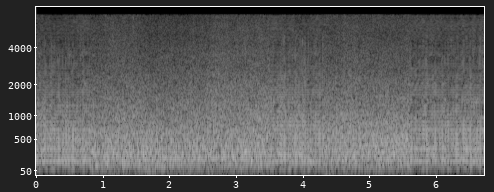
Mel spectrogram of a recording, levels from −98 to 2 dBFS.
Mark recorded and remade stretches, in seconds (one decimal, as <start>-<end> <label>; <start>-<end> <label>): 0.0-0.8 remade; 0.8-3.5 recorded; 3.5-4.3 remade; 4.3-5.6 recorded; 5.6-6.7 remade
